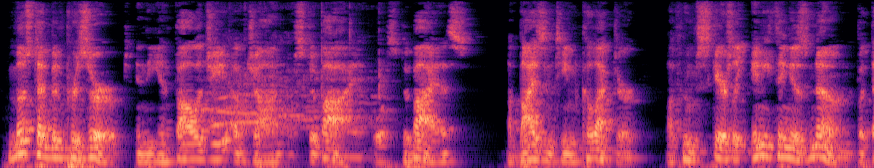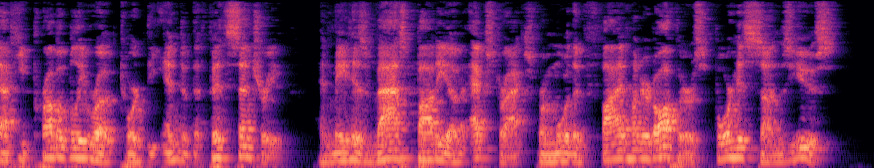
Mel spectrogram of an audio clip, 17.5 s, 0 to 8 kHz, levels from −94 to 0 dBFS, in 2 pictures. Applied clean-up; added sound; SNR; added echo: classical method WPE with log-MMSE.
